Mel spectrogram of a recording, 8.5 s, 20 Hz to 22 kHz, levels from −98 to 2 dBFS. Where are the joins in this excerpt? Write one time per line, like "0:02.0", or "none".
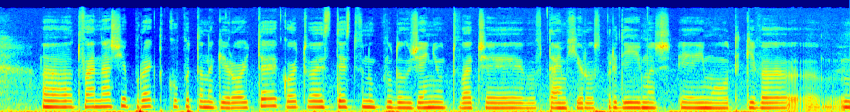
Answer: none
